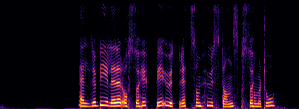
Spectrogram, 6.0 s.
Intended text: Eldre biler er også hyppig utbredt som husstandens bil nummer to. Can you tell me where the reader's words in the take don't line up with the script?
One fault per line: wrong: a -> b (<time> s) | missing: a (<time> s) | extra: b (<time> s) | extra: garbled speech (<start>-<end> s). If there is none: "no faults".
wrong: bil -> også (4.8 s)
